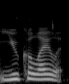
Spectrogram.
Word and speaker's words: ukulele: the board, he said, you're supposed to say it ukulele.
